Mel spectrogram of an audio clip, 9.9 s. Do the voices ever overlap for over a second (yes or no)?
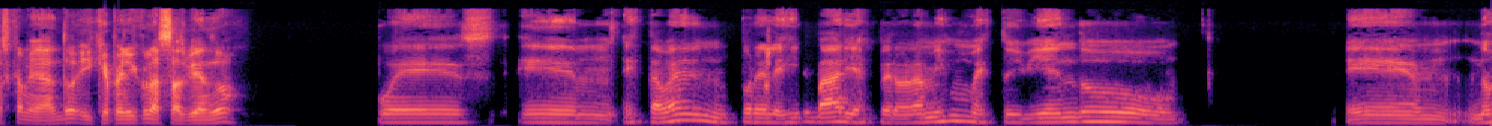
no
